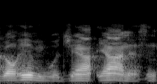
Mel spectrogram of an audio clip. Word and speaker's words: Giannis: I was gonna say a lot of people pronounce his first name wrong. Yeah. Giannis.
